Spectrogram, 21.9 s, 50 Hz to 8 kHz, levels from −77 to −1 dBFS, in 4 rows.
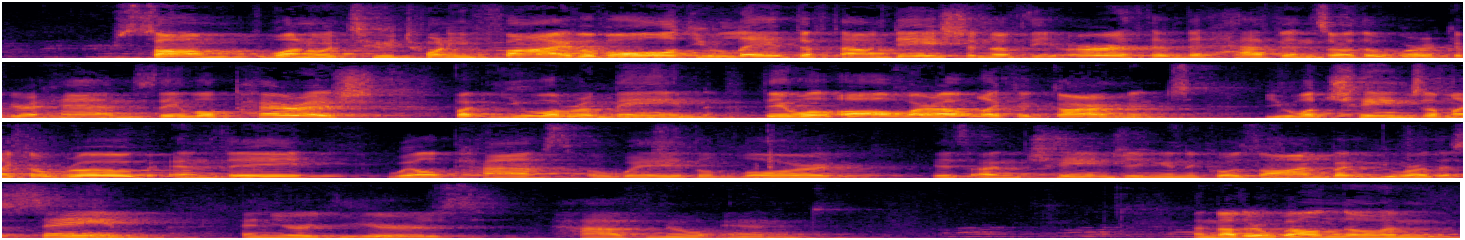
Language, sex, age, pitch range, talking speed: English, male, 30-49, 150-210 Hz, 185 wpm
